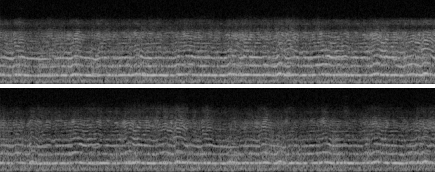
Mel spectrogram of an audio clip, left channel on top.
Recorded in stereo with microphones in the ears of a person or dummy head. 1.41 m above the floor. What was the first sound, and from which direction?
Only background noise.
